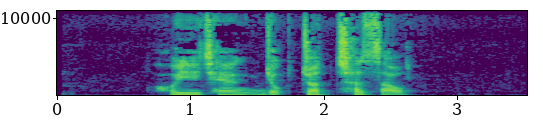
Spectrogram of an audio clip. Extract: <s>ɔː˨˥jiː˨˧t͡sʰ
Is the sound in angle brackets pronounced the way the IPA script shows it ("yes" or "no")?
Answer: no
